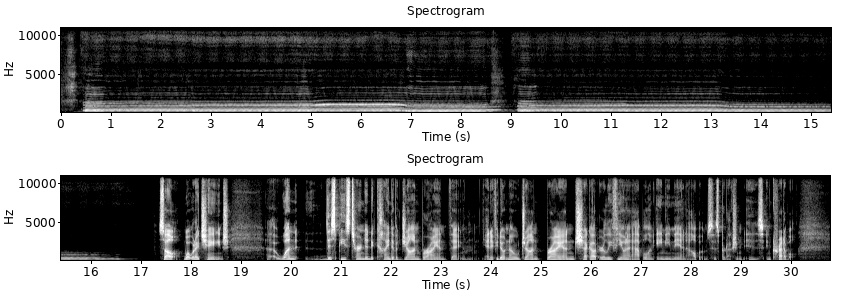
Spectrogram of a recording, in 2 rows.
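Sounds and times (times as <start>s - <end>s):
wordless background vocal chords through Leslie speaker emulation: 0.0s - 16.8s
speech: 17.4s - 30.5s.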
